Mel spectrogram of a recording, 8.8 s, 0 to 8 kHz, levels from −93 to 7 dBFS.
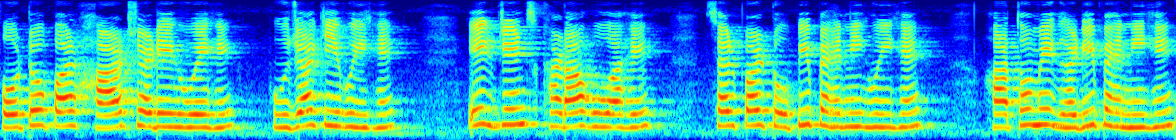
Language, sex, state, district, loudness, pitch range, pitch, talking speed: Hindi, female, Uttar Pradesh, Etah, -14 LUFS, 280-320 Hz, 295 Hz, 205 wpm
